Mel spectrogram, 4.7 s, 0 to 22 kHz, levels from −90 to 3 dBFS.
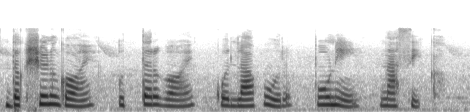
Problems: background sounds at intervals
